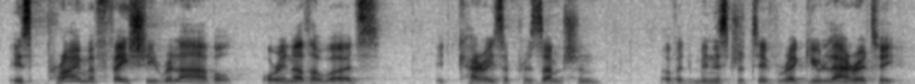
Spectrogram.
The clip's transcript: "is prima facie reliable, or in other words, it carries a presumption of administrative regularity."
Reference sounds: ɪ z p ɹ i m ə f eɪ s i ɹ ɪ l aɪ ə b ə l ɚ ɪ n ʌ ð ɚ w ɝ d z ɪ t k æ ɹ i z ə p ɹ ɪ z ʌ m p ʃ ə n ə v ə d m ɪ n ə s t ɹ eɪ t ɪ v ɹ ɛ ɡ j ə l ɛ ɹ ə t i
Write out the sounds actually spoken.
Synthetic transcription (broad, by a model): ɪ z p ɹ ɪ m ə f eɪ ʃ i ɹ ɪ l aɪ ə b ə l ɚ ɪ n ʌ ð ɚ w ɝ d z ɪ t k æ ɹ i z ə p ɹ ɪ z ʌ m p ʃ ə n ə v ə d m ɪ n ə s t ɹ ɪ t ɪ v ɹ ɛ ɡ j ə l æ ɹ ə t i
